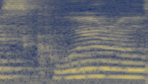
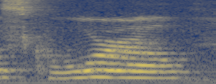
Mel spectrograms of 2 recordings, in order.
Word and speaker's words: squirrel: У слова squirrel можно насчитать как минимум три произношения. Squirrel, squirrel, squirrel. Особенно в американском варианте возможны разные звучания этого слова.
